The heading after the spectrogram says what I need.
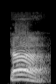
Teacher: ట అనేసరికల్లా మీద ఉన్న అంగుడు తగులుతోంది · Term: ట వర్గము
